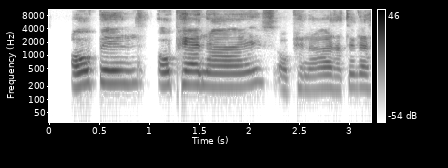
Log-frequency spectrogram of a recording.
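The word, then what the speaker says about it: OpenAI: Open op open eyes. Open eyes. I think that's how you pronounce it. Open AI.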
